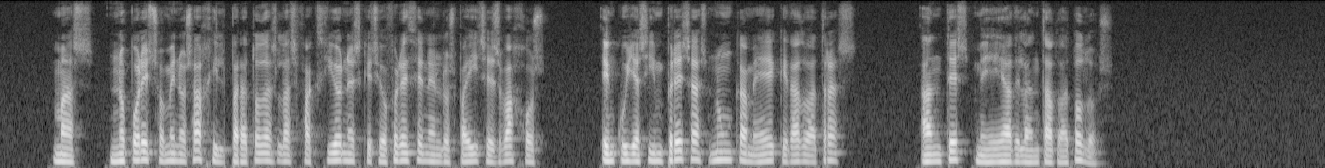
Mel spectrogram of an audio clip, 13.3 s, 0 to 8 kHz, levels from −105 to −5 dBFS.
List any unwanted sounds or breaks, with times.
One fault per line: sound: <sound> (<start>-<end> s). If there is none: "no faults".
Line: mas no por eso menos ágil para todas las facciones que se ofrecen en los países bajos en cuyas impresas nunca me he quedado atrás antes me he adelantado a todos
no faults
